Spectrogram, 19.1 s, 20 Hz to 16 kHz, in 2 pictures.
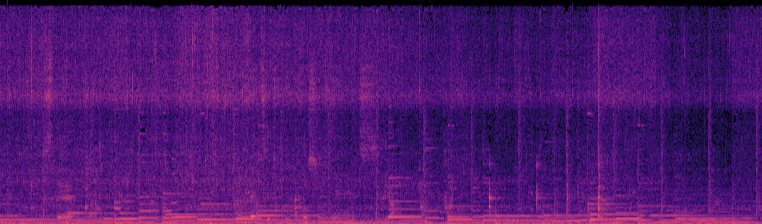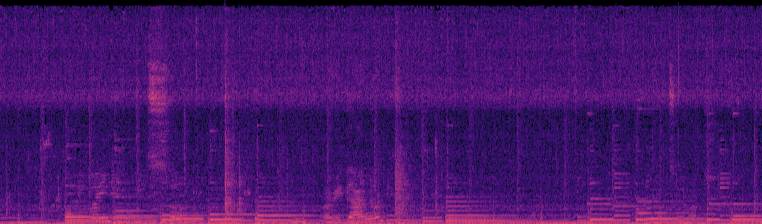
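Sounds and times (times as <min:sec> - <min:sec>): wooden spoon stirring: 0:00.0 - 0:08.5
background music: 0:00.0 - 0:19.0
onions sizzling in hot oil: 0:00.0 - 0:19.0.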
